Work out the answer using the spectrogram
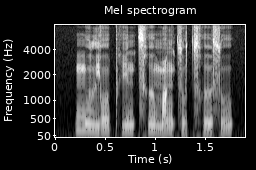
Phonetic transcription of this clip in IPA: m u˥˧ l j o˥˩ ʊ̯ pʰ i˥ n t͡sʰ ɹ̩˥˧ m ɑ˥˩ ŋ t͡s u˧˥ t͡sʰ ɹ̩˨˩ s u˥

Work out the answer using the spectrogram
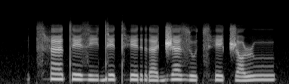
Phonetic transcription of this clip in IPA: t͡sʰ æ˦ t e˧ z i˨ d e˦˨ tʰ e˧ r æ˨ d͡ʒ æ˦ z u˨ t͡sʰ e˧ t͡ʃ ɒ˨ ɹ u˧

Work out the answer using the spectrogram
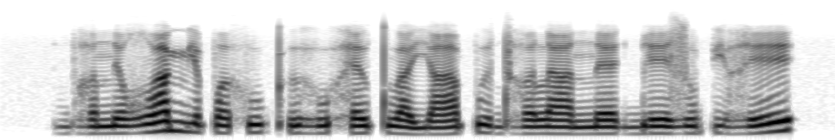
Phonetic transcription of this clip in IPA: bʱ ʌ n e ʁʷ a mʲ a p ʌ x u kʼ ɯ ɦ u h ɛ tʷ a j a p ɯ dʱ ʌ l a n ɛ ɡ͡b e z u pʲ ʌ ɦ e

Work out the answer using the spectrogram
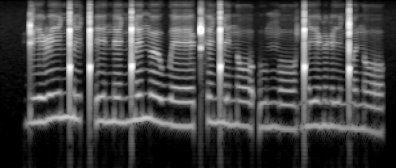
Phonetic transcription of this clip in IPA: ɖ eː ɭ eː ŋ͡ǃ ɪː ǃʼ eː n ɛ ŋ͡ǃ ɛ ŋ œː w ɛː ʈʰ ɛ ŋ͡ǃ e n ɔː ʔ u ŋ ɔː ŋ͡ǃ eː ɳ ɪ ɳ ɪː ŋ͡ǃ œ n ɔ

